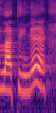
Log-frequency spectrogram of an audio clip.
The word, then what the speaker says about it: Latine: new york someone corrected me and said it's pronounced latine which i was like thank you right because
